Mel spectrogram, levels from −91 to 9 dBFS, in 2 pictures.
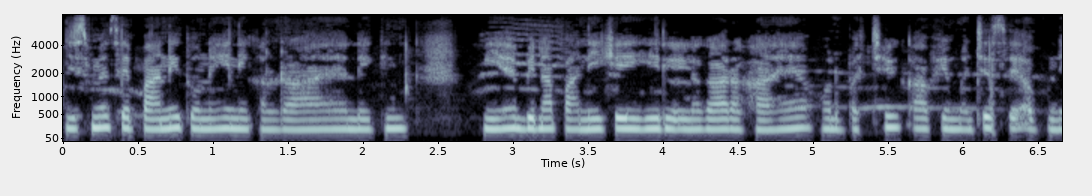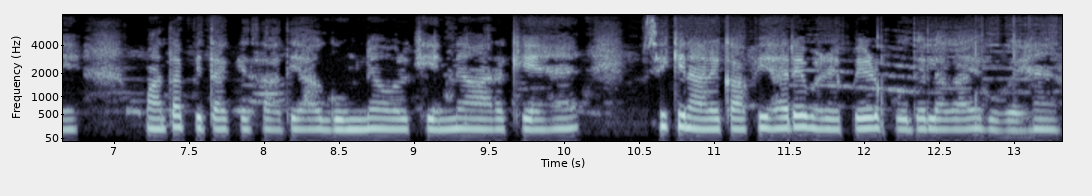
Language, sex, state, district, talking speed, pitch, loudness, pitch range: Hindi, female, Uttarakhand, Uttarkashi, 190 wpm, 200 Hz, -18 LUFS, 195-210 Hz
